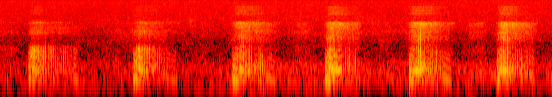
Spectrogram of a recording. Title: Baby snores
